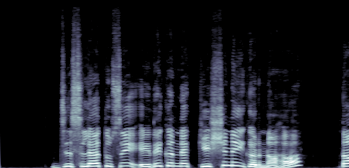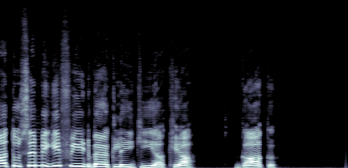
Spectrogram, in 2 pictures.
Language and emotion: Dogri, disgusted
